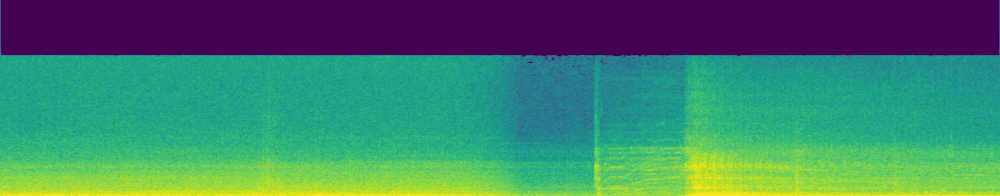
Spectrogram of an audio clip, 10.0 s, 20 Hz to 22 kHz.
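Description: Bugatti Veyron's quad-turbo W16 engine starting about seven seconds in: a sudden loud burst that settles into a steady idle. A steady hum fills the first five seconds and then drops away, and a single click comes just before the start.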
